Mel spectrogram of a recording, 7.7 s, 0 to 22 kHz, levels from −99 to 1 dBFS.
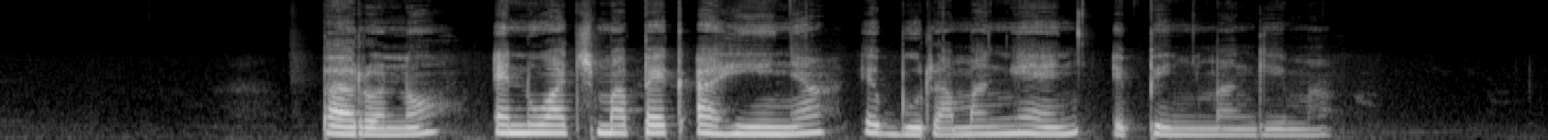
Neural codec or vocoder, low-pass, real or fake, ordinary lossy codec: none; none; real; none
